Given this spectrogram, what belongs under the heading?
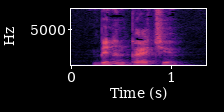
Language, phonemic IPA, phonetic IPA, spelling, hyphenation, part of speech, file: Dutch, /ˈbɪnə(n)ˌprɛtjə/, [ˈbɪ.nə(n)ˌprɛ.cə], binnenpretje, bin‧nen‧pret‧je, noun, Nl-binnenpretje.ogg
- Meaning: 1. diminutive of binnenpret 2. a private thought that causes one to laugh, seeming random to any onlookers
